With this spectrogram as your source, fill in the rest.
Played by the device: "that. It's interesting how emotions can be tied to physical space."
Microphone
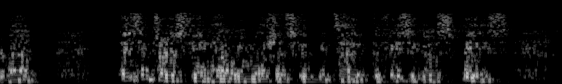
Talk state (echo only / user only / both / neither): echo only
